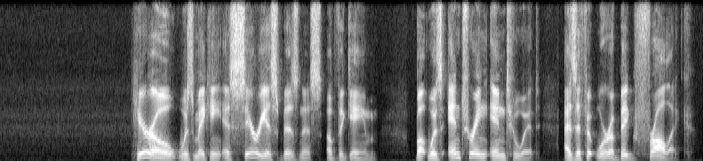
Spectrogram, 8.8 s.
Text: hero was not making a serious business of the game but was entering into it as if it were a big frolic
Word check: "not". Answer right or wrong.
wrong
